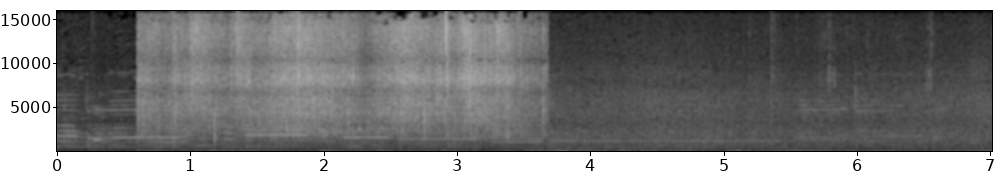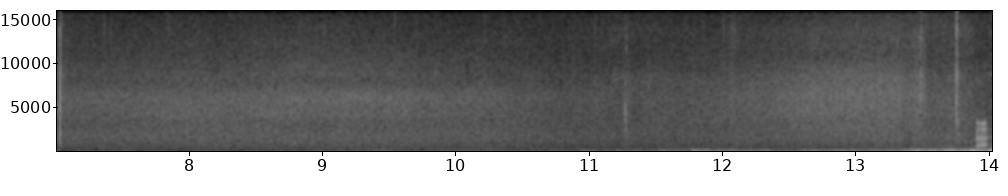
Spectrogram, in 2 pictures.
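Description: Trout fillets sizzling on a stick over a campfire: a dense hiss that starts about half a second in and cuts off suddenly at about four seconds, under background music that fades out. A low rumble of wind on the microphone builds near the end.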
